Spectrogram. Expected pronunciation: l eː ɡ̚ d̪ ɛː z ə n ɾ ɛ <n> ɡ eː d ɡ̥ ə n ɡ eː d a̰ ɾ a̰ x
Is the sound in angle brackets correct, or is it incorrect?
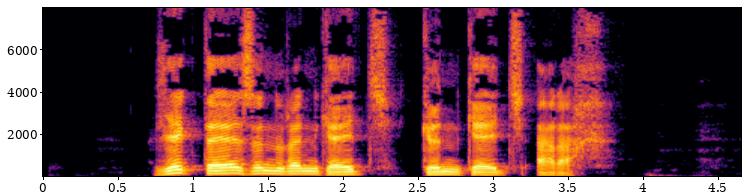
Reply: correct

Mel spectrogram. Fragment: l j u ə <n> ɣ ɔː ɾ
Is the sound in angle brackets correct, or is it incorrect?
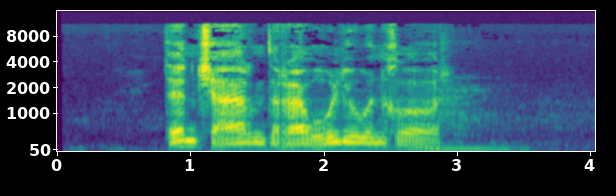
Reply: correct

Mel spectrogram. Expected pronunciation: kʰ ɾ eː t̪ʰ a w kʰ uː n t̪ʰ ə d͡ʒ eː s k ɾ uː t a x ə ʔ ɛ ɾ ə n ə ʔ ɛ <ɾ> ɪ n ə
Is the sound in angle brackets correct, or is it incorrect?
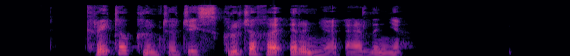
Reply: incorrect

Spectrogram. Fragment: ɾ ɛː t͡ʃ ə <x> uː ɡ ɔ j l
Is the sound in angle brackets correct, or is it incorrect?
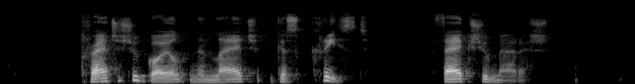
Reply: incorrect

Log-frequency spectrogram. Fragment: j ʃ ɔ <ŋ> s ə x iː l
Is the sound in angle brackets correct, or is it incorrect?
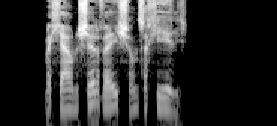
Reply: incorrect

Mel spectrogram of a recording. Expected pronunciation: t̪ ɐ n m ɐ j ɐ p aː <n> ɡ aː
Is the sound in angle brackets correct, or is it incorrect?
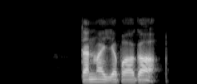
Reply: incorrect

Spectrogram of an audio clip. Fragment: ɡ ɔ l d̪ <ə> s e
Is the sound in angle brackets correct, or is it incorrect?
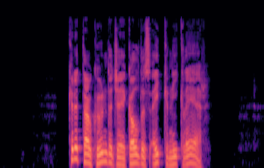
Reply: correct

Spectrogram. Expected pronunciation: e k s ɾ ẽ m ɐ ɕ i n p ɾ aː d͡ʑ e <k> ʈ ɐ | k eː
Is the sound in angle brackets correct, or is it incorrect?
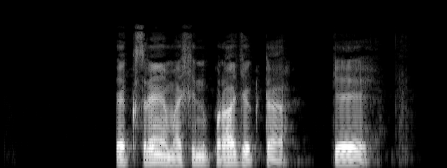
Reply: correct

